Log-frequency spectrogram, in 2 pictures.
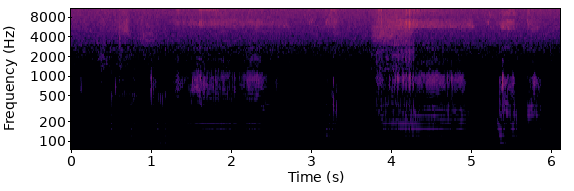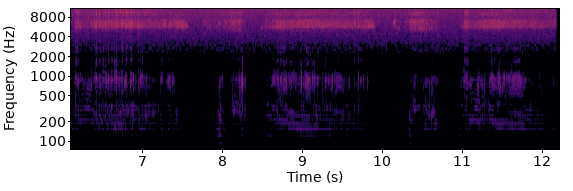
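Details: A sleeping dog snores in a steady rhythm, a rumbling, whistling sound with each breath.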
